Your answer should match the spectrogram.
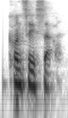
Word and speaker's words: Conceição: Conceição.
